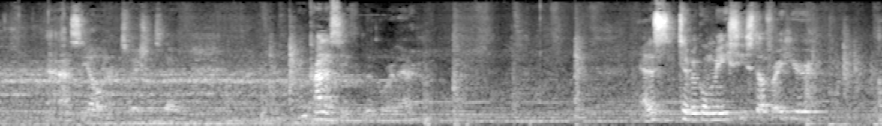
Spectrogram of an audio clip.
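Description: An elevator car rattles and knocks against its guide rails.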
